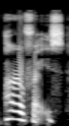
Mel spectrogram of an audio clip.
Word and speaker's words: paraphrase: So, it starts with the stressed syllable par. So, par it um that's the stressed syllable. There's a short a vowel sound here and it ends with letter R sound.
